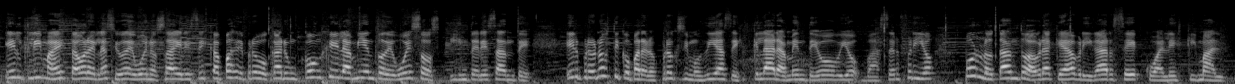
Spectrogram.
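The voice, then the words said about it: Radio announcer voice. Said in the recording (Spanish): “Poniendo voz de locutora”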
